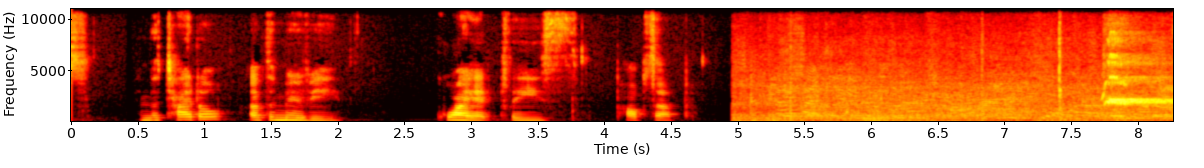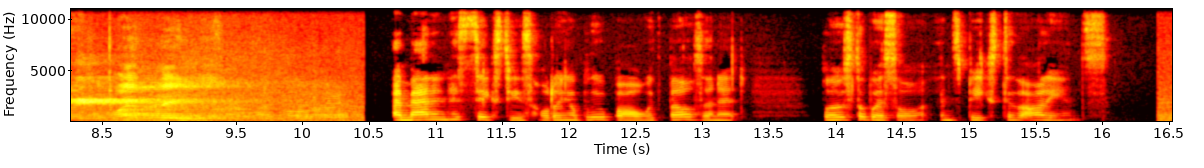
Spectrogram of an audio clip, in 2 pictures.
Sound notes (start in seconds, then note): 4.9 sound of crowd; 7.6 whistle blows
